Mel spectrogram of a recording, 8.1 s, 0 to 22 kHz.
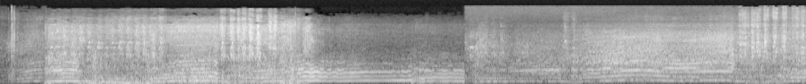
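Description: Volkswagen Polo GTI R5 rally car's 1.6-litre turbocharged four-cylinder engine at full throttle, rising and falling in pitch through quick gear changes, with tyres scrabbling on loose gravel. The sound changes abruptly about half a second in, near three seconds and about four and a half seconds in, as separate passes are cut together.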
